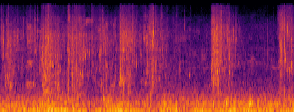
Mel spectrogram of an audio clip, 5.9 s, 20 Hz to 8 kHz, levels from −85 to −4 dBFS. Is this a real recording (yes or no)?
no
